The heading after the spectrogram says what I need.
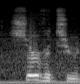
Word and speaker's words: servitude: pat on the back servitude is next uh and it's a noun first syllable is accented it is slavery or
